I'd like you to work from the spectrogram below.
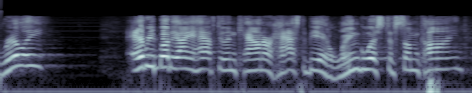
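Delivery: high, loud, incredulous outburst; exasperated disbelief. Retold or imitated. Preacher thinking everybody is a linguist, comically exasperated. Retold exasperated reaction to accent remarks.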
